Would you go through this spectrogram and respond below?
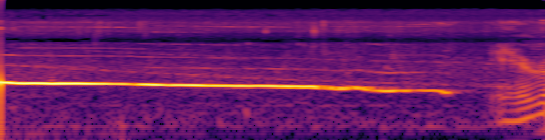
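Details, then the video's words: Miniature Australian Shepherd howling in response to nearby sirens: one long steady tone that slides slowly downward and fades, followed by a brief wavering rise at the end. "mini aussie shepherd howling at sirens"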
